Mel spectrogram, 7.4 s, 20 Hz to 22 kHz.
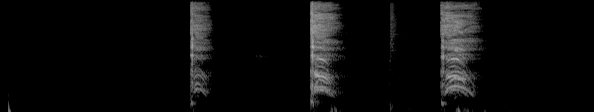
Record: {"cough_length": "7.4 s", "cough_amplitude": 5831, "cough_signal_mean_std_ratio": 0.29, "survey_phase": "alpha (2021-03-01 to 2021-08-12)", "age": "65+", "gender": "Female", "wearing_mask": "No", "symptom_none": true, "smoker_status": "Never smoked", "respiratory_condition_asthma": false, "respiratory_condition_other": false, "recruitment_source": "REACT", "submission_delay": "4 days", "covid_test_result": "Negative", "covid_test_method": "RT-qPCR", "covid_ct_value": 45.0, "covid_ct_gene": "N gene"}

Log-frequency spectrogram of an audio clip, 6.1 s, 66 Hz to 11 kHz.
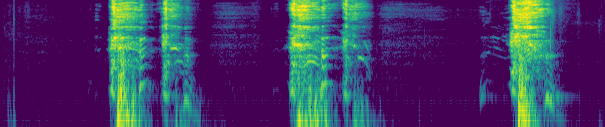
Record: {"three_cough_length": "6.1 s", "three_cough_amplitude": 32767, "three_cough_signal_mean_std_ratio": 0.36, "survey_phase": "beta (2021-08-13 to 2022-03-07)", "age": "18-44", "gender": "Male", "wearing_mask": "No", "symptom_none": true, "smoker_status": "Current smoker (e-cigarettes or vapes only)", "respiratory_condition_asthma": false, "respiratory_condition_other": false, "recruitment_source": "REACT", "submission_delay": "2 days", "covid_test_result": "Negative", "covid_test_method": "RT-qPCR", "influenza_a_test_result": "Negative", "influenza_b_test_result": "Negative"}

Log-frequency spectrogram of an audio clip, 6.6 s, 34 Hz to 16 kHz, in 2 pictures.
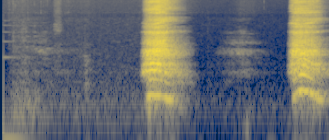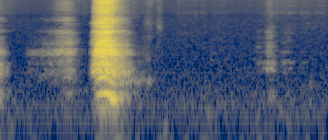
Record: {"exhalation_length": "6.6 s", "exhalation_amplitude": 32768, "exhalation_signal_mean_std_ratio": 0.29, "survey_phase": "beta (2021-08-13 to 2022-03-07)", "age": "45-64", "gender": "Female", "wearing_mask": "No", "symptom_cough_any": true, "symptom_fatigue": true, "symptom_headache": true, "symptom_other": true, "symptom_onset": "6 days", "smoker_status": "Never smoked", "respiratory_condition_asthma": false, "respiratory_condition_other": false, "recruitment_source": "REACT", "submission_delay": "1 day", "covid_test_result": "Negative", "covid_test_method": "RT-qPCR", "influenza_a_test_result": "Negative", "influenza_b_test_result": "Negative"}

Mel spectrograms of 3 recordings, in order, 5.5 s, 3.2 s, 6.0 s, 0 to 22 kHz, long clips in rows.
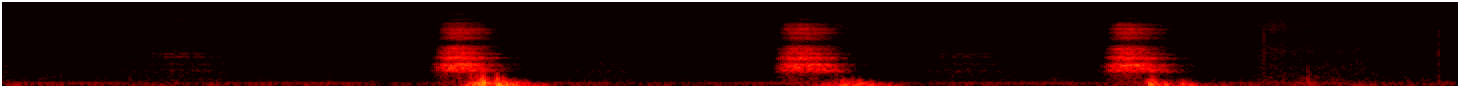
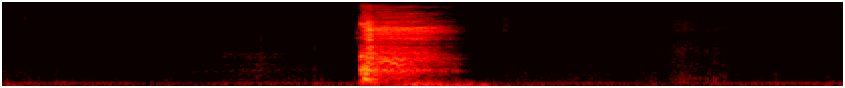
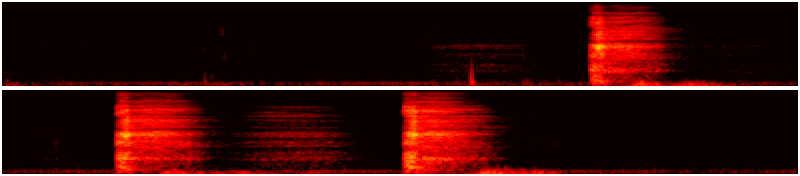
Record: {"exhalation_length": "5.5 s", "exhalation_amplitude": 1655, "exhalation_signal_mean_std_ratio": 0.35, "cough_length": "3.2 s", "cough_amplitude": 7386, "cough_signal_mean_std_ratio": 0.23, "three_cough_length": "6.0 s", "three_cough_amplitude": 13122, "three_cough_signal_mean_std_ratio": 0.23, "survey_phase": "alpha (2021-03-01 to 2021-08-12)", "age": "65+", "gender": "Female", "wearing_mask": "No", "symptom_none": true, "smoker_status": "Ex-smoker", "respiratory_condition_asthma": false, "respiratory_condition_other": false, "recruitment_source": "REACT", "submission_delay": "3 days", "covid_test_result": "Negative", "covid_test_method": "RT-qPCR"}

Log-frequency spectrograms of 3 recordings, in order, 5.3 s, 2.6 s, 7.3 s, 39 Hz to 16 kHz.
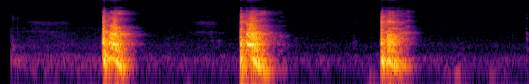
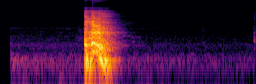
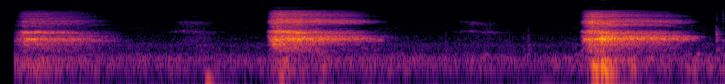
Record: {"three_cough_length": "5.3 s", "three_cough_amplitude": 30990, "three_cough_signal_mean_std_ratio": 0.3, "cough_length": "2.6 s", "cough_amplitude": 29060, "cough_signal_mean_std_ratio": 0.27, "exhalation_length": "7.3 s", "exhalation_amplitude": 12555, "exhalation_signal_mean_std_ratio": 0.46, "survey_phase": "beta (2021-08-13 to 2022-03-07)", "age": "65+", "gender": "Male", "wearing_mask": "No", "symptom_none": true, "symptom_onset": "12 days", "smoker_status": "Never smoked", "respiratory_condition_asthma": false, "respiratory_condition_other": false, "recruitment_source": "REACT", "submission_delay": "1 day", "covid_test_result": "Negative", "covid_test_method": "RT-qPCR", "influenza_a_test_result": "Negative", "influenza_b_test_result": "Negative"}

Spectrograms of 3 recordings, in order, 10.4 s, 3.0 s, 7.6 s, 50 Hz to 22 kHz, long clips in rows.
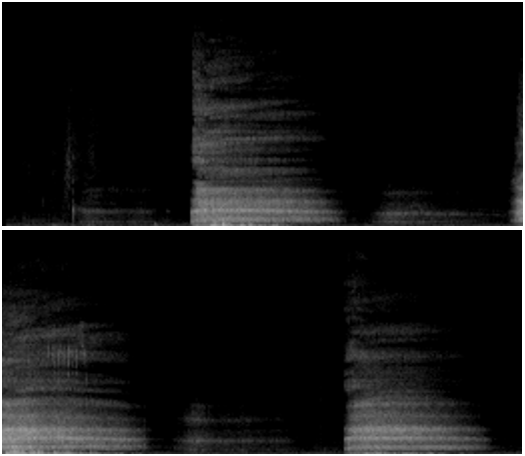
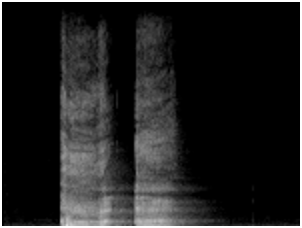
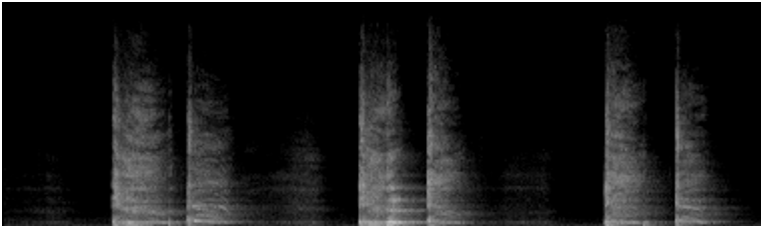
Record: {"exhalation_length": "10.4 s", "exhalation_amplitude": 5726, "exhalation_signal_mean_std_ratio": 0.46, "cough_length": "3.0 s", "cough_amplitude": 32767, "cough_signal_mean_std_ratio": 0.37, "three_cough_length": "7.6 s", "three_cough_amplitude": 9353, "three_cough_signal_mean_std_ratio": 0.41, "survey_phase": "beta (2021-08-13 to 2022-03-07)", "age": "18-44", "gender": "Male", "wearing_mask": "No", "symptom_cough_any": true, "symptom_runny_or_blocked_nose": true, "symptom_sore_throat": true, "symptom_fatigue": true, "symptom_headache": true, "symptom_onset": "7 days", "smoker_status": "Never smoked", "respiratory_condition_asthma": false, "respiratory_condition_other": false, "recruitment_source": "Test and Trace", "submission_delay": "1 day", "covid_test_result": "Positive", "covid_test_method": "ePCR"}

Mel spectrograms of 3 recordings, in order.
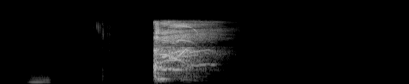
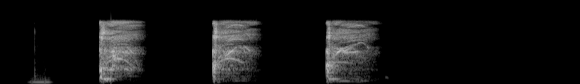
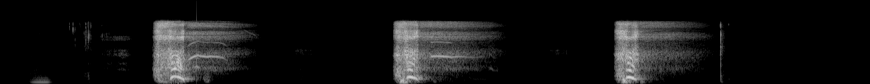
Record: {"cough_length": "4.1 s", "cough_amplitude": 31284, "cough_signal_mean_std_ratio": 0.28, "three_cough_length": "5.8 s", "three_cough_amplitude": 32644, "three_cough_signal_mean_std_ratio": 0.35, "exhalation_length": "8.7 s", "exhalation_amplitude": 30835, "exhalation_signal_mean_std_ratio": 0.32, "survey_phase": "beta (2021-08-13 to 2022-03-07)", "age": "65+", "gender": "Female", "wearing_mask": "No", "symptom_none": true, "smoker_status": "Never smoked", "respiratory_condition_asthma": false, "respiratory_condition_other": true, "recruitment_source": "REACT", "submission_delay": "3 days", "covid_test_result": "Negative", "covid_test_method": "RT-qPCR", "influenza_a_test_result": "Negative", "influenza_b_test_result": "Negative"}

